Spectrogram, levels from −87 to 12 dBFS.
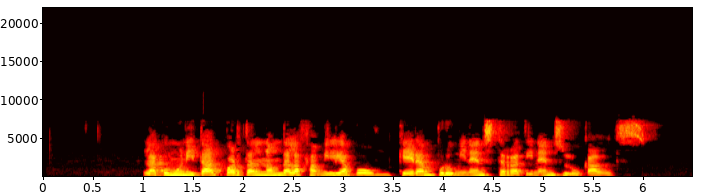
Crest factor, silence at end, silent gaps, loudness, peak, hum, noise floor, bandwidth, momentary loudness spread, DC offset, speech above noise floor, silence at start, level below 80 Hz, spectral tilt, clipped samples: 16 dB; 0.5 s; none; -16 LUFS; 0 dBFS; none; -71 dBFS; 7.8 kHz; 8 LU; under 0.1%; 56 dB; 1 s; -62 dBFS; -4.5 dB/octave; under 0.1%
